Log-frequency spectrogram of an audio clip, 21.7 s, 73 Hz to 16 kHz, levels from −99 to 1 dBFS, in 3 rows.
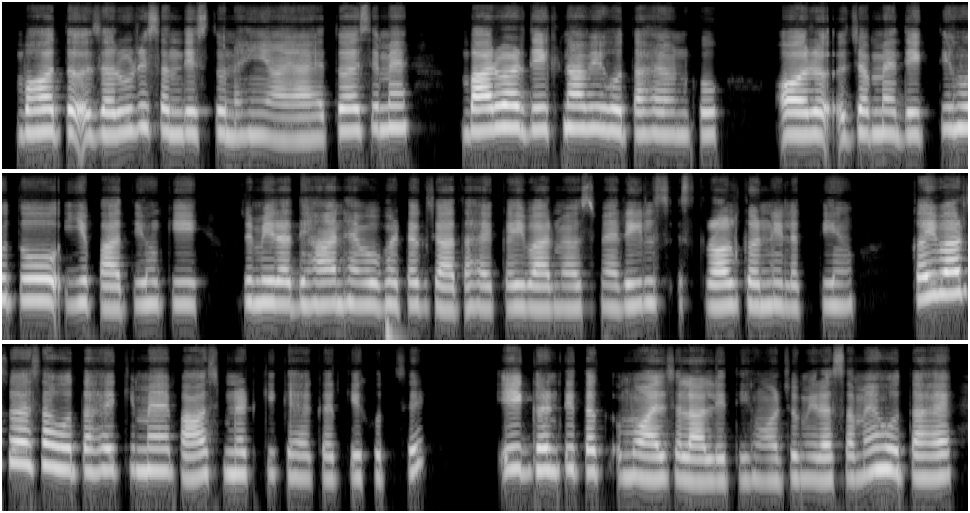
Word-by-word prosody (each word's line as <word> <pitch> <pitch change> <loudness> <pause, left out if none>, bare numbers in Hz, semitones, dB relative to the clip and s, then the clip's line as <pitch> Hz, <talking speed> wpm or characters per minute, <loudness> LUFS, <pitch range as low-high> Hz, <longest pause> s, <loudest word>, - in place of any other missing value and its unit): बहुत 245 +1 +3
ज़रूरी 240 +4 +1
संदेश 240 -3 -2
तो 240 - 0
नहीं 220 0 -7
आया 195 -1 -4
है। 200 +1 -5
तो 210 +6 0
ऐसे 260 +1 +1
में 280 +1 0 0.5
बार-बार 275 +2 +9
देखना 270 +2 +1
भी 275 0 -1
होता 250 -2 +1
है 230 0 -3
उनको 230 0 -6 0.5
और 230 0 +7 0.3
जब 240 -2 0
मैं 235 0 -2
देखती 230 +3 -4
हूँ 275 +1 0
तो 265 0 +3
ये 240 +2 -4
पाती 210 +1 -2
हूँ 240 0 -4
कि 240 -1 -5 0.4
जो 255 - -2
मेरा 245 0 +2
ध्यान 235 0 -2
है 240 -1 -3
वो 230 0 -1
भटक 235 0 -4
जाता 210 -1 -2
है 215 -1 -5
कई 220 0 -2
बार 210 -1 0
मैं 215 0 -6
उसमें 215 0 -8
रील्स 235 +3 -4
स्क्रॉल 230 -1 +1
करने 230 0 -2
लगती 220 +1 -10
हूँ, 225 0 -10 0.4
कई 285 +2 +5
बार 330 +1 +7
तो 355 - +1
ऐसा 335 -1 +4
होता 285 -3 +2
है 275 +1 -1
कि 280 +1 -17
मैं 275 0 0
5 230 +3 0
मिनट 250 0 -3
की 250 - -15
कह 230 -3 -9
कर 215 0 -10
के 220 +1 -8
खुद 225 0 -11 0.2
से 265 +5 -3 0.7
1 275 -2 0
घंटे 280 +1 +2
तक 265 -1 -1 0.2
मोबाइल 220 -2 +1
चला 210 -3 +1
लेती 200 +1 -7
हूँ 205 -1 -13
और 200 - -6
जो 220 +3 -7
मेरा 210 -1 -2
समय 220 +4 -6
होता 260 -5 +1
है, 225 +1 0
235 Hz, 200 wpm, -23 LUFS, 220-260 Hz, 0.7 s, बार-बार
